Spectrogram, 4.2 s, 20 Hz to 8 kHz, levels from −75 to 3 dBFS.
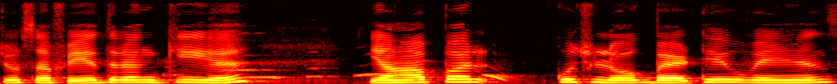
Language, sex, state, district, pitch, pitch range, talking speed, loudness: Hindi, female, Bihar, Kishanganj, 230 Hz, 215-245 Hz, 170 wpm, -16 LUFS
